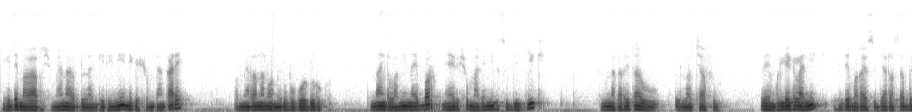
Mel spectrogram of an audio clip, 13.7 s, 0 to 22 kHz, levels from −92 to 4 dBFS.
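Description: AAC frame loss with concealment occurs at 4.07 to 4.10 s in this speech. About 20 ms of audio went missing, which fits two lost 10 ms frames from what is likely a low-delay AAC stream at 64 kbps. The decoder covered the hole by reusing the last good spectrum with its phases disturbed, so instead of a dropout there is a brief smeared, noisy, phasey blur before normal decoding resumes.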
